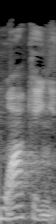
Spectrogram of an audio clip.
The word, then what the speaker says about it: walking: a little pointer here the silent l in walking is new in this lesson so that l is silent let's mark it then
